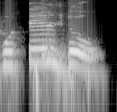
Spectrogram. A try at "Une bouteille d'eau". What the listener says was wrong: Bouteille. Double L is silent. Une bouteille. Beta, t. It's not t. Bouteille. Une bouteille d'eau. Une bouteille d'eau.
